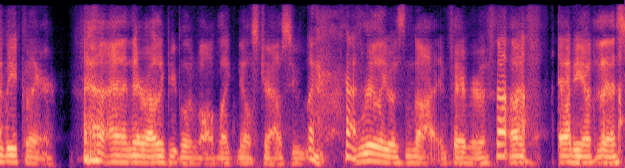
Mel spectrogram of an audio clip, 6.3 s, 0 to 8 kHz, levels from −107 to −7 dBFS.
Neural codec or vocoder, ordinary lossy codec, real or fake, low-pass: codec, 16 kHz, 2 kbps, FreqCodec, smaller model; MP3, 64 kbps; fake; 7.2 kHz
